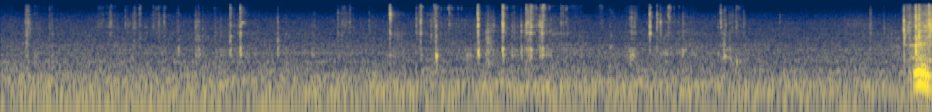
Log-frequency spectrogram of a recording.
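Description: Plastic crinkles and clicks in a young man's hands.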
